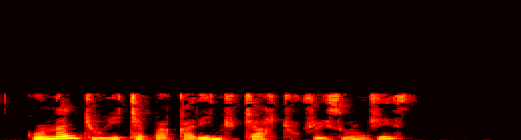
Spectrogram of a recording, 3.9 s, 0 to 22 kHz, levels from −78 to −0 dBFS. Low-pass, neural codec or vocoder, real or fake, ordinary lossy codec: 7.2 kHz; none; real; AAC, 64 kbps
